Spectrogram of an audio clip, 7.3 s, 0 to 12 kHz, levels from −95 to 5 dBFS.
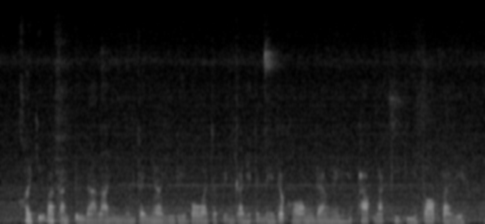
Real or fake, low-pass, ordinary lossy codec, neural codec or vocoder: real; none; none; none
